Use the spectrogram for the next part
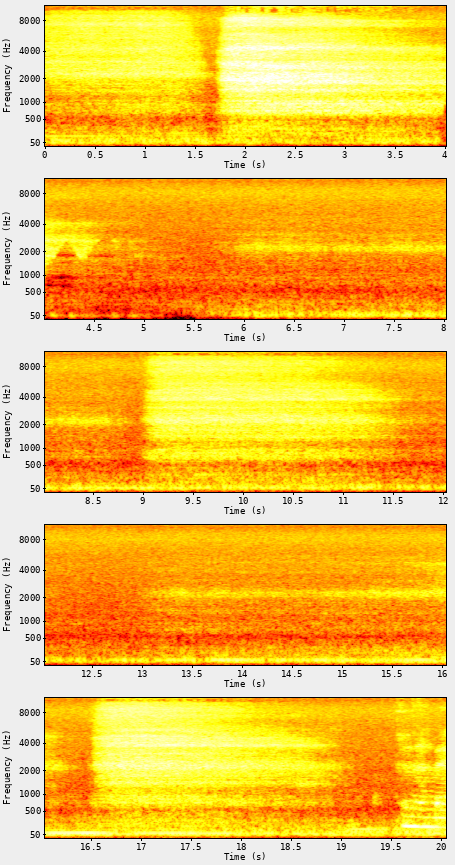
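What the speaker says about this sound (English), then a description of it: "Taking a couple big breaths here." Deep breathing during lying-down lower-body yoga: a few slow, airy inhales and exhales a few seconds apart, close and fairly quiet over a low steady hum.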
